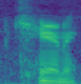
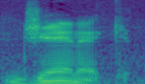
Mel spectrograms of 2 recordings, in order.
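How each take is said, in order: First: It is said the way Americans say it. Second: It is said the way Turkish speakers say it. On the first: "here in the U S is the proper pronunciation" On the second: "in Turkey they pronounce it"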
